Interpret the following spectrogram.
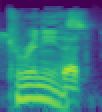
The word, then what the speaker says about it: Quirinius: Quirinius.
